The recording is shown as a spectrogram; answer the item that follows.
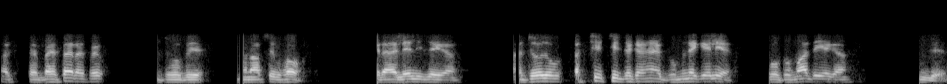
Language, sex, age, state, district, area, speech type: Urdu, male, 18-30, Bihar, Purnia, rural, conversation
